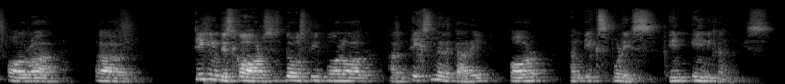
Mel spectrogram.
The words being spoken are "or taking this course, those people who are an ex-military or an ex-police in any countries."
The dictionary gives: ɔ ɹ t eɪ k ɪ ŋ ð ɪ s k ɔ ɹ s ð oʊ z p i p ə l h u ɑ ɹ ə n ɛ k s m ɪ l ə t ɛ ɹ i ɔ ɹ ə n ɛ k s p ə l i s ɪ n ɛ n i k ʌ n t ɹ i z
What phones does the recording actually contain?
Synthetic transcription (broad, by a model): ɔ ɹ t eɪ k ɪ ŋ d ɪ s k ɔ ɹ s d oʊ s p i p ə l ɑ ɹ ə n ɛ k s m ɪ l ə t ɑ ɹ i ɔ ɹ ə n ɛ k s p ə l i s ɪ n ɛ n i k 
